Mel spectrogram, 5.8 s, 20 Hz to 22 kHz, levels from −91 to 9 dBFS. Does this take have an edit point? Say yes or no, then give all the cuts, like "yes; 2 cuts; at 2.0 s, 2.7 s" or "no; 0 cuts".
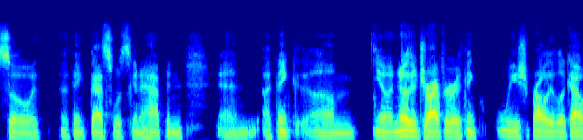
no; 0 cuts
